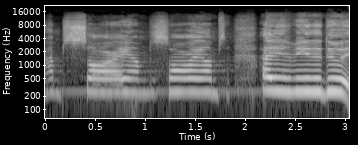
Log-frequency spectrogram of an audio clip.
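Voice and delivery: put-on very high, sloppy, slurred drunken pleading tone. Retelling a drunk driver's apology as cops pull him out, imitating drunk slurring. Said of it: "You can hear him slurring".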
